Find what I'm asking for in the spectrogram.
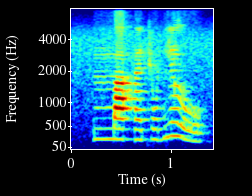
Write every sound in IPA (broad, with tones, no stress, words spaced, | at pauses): mːa˨hɛ̃˨cu˨ ɟĩ˦ lu˨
